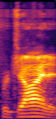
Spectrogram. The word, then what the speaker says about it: Regina: No, it's Regina.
